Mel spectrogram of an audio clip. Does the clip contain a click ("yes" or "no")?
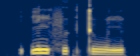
no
